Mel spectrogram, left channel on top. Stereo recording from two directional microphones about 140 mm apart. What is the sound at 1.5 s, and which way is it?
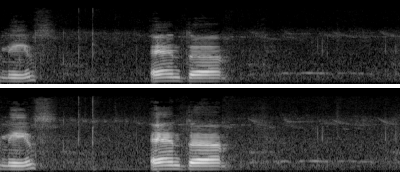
Speech, 20° left (ahead or behind).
